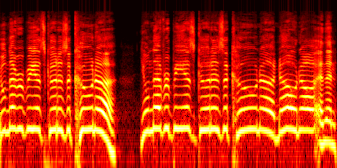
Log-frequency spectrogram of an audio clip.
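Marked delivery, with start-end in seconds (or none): 0.0-4.1 put-on yell, pitched much higher. Retelling a fan heckling a player from near the dugout: retelling a heckler's yell. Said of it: "and he's just yelling".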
